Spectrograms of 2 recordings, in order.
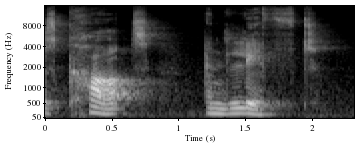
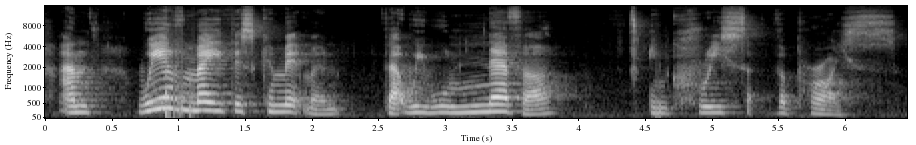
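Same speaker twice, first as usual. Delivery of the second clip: ordinary talk, nothing marked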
